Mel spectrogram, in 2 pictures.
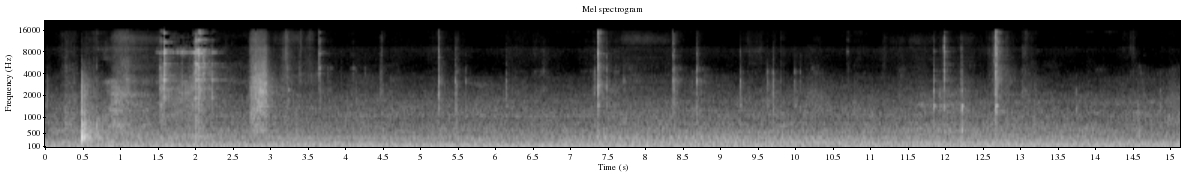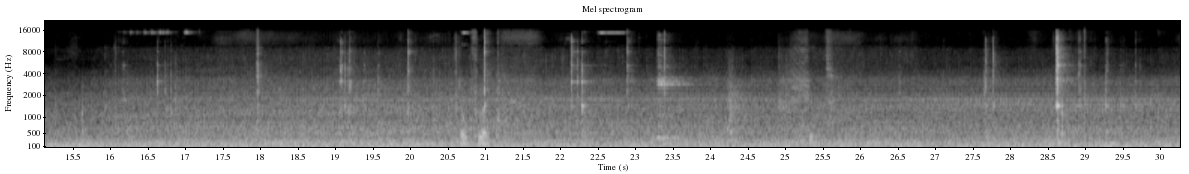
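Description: Scattered sharp metallic clicks and clinks of an Allen key and bolts as a DQ500 transfer case is bolted up, the loudest about half a second in, over a steady low hum.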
